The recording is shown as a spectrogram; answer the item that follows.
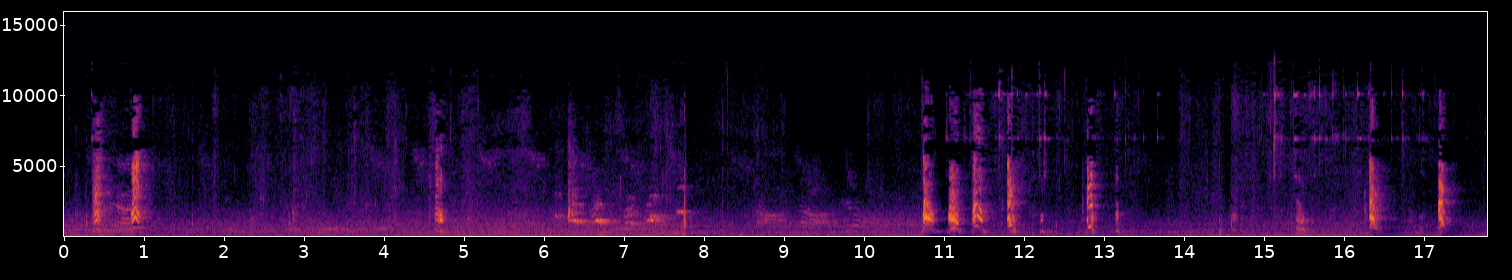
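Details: A 3½-month-old Boston Terrier puppy barks at a soccer ball in sharp, high, loud yaps in scattered bursts, with brief human voices.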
